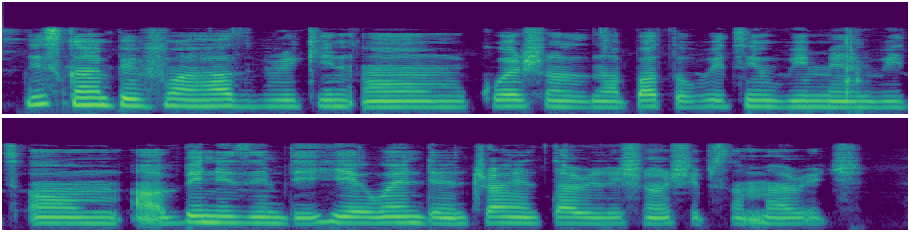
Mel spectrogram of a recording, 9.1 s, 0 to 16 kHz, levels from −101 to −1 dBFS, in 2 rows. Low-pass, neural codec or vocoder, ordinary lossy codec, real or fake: 7.2 kHz; codec, 16 kHz, 16 kbps, FreqCodec, larger model; none; fake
